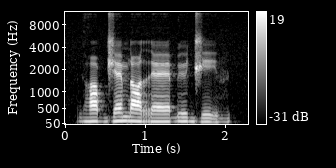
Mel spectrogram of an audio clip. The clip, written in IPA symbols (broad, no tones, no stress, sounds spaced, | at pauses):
ɡʱ ɑː b d͡ʒ æ m ɾ ɑ r æː ɓ ø d͡ʒ e v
